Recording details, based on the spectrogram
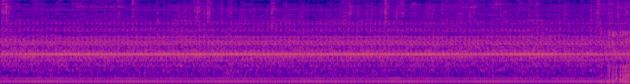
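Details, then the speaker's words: Antique Jeannin repulsion-start induction-run motor: brush arcing during start, then a steady low hum with no brush crackle, running nice and quiet once in induction mode. "Once it reaches induction mode, you can see it's nice and quiet."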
